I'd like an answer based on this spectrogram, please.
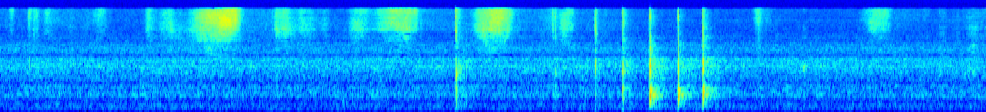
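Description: Hands brushing and rubbing against each other, with a quick run of about five light taps of hand on hand around the middle.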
